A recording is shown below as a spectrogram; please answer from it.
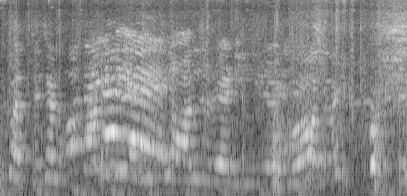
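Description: Children and adults talking and calling out close by, with a long high-pitched child's call rising and falling about a second in. A short sharp knock comes just before the end.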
